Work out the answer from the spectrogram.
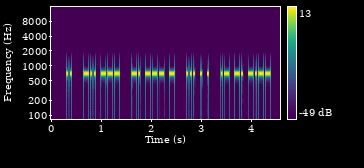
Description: Morse code, heard as a keyed tone, about 34 wpm, 700 Hz. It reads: I DO NOT SEE ANY
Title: Sets of 5 Words 35wpm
